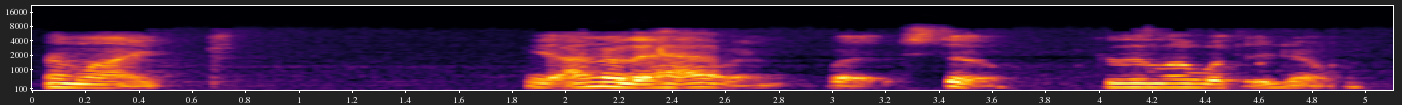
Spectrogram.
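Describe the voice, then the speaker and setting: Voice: medium pitch, level tone, measured pace, gravelly, a little mellow, lo-fi sound. Rambling young reaction host. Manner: rambling, loose, swears casually, many ums. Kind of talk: casual reaction commentary.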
